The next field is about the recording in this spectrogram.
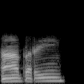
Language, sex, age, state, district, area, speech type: Malayalam, male, 45-60, Kerala, Palakkad, urban, conversation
